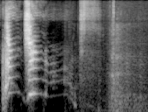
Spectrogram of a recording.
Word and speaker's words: Nginx: And if you want to see a setup on Nginx as well, Engine X.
